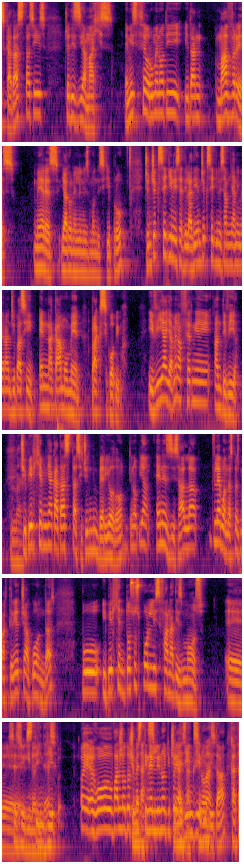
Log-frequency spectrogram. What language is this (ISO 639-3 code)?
ell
